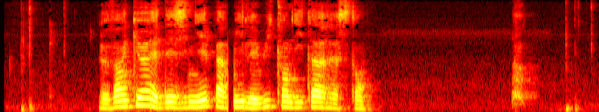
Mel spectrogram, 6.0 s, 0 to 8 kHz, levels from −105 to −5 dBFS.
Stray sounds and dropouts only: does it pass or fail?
fail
